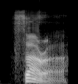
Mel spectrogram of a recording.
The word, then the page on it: thorough: British English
